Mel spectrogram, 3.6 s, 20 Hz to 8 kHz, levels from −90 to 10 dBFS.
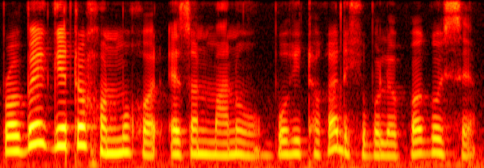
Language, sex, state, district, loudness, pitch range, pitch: Assamese, male, Assam, Kamrup Metropolitan, -20 LUFS, 180-225 Hz, 195 Hz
